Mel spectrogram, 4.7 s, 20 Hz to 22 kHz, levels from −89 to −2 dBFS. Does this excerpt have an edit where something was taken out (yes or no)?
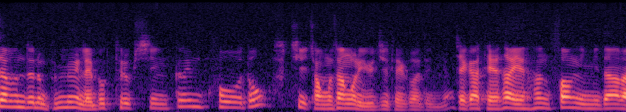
yes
